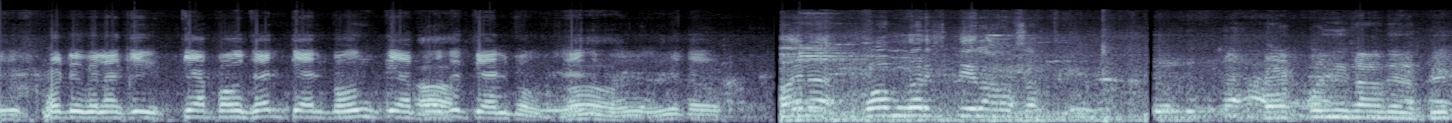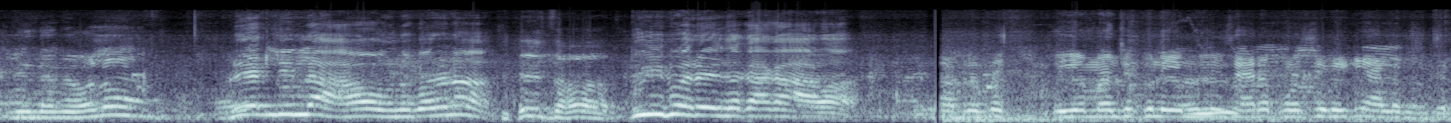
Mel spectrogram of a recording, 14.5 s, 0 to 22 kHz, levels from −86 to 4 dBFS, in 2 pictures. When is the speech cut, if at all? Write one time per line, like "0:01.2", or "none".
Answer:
0:03.9
0:05.7
0:12.0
